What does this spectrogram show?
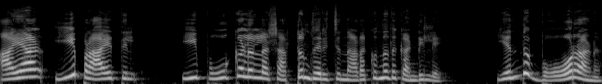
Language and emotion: Malayalam, disgusted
